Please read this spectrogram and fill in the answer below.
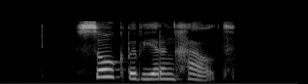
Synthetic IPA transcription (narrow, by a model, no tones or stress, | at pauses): sɔlkbəviəɾəŋχælˠt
